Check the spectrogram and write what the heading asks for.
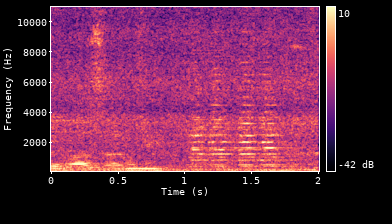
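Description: A car horn sounds once, a steady note lasting just under a second about a second in, over the low steady rumble of street traffic.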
